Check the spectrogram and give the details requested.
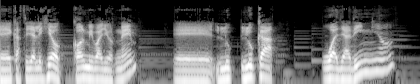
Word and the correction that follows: Guadagnino: Yo, como, como, creo que tengo la mayor potestad de los tres para decir cómo se pronuncia esto, porque vengo de Sicilia y, he hablado con este hombre. guadagnino, vamos a dejarlo así.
